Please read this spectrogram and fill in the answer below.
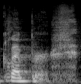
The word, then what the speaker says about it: Klepper: And my guest co-host today is Jordan Klepper.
